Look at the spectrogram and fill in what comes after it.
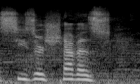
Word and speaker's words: Cesar Chavez: We are out on the road at El Burrito Mercado on Cesar Chavez. Is that how you say it, Melissa? – Yes, you said it perfectly.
